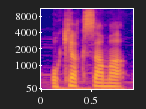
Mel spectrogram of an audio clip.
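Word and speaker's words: お客様: So I don't pronounce the U in ku. It's like so small as to not be there.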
